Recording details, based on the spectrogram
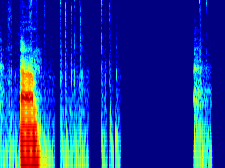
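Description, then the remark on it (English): Slow typing on a computer keyboard while editing a script for Git GUI and Git shell: a few soft clicks in small clusters separated by long silent gaps, following a brief hummed voice sound at the start. “Slow typing here.”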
